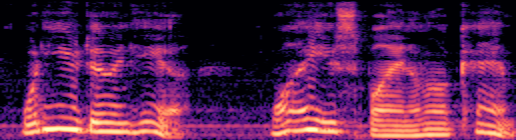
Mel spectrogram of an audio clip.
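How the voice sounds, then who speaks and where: A man in a put-on character voice with a high pitch. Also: moderate pace. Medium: read story.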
